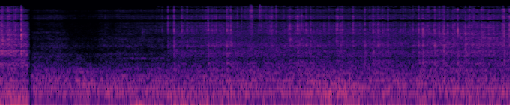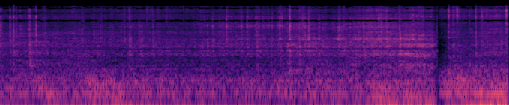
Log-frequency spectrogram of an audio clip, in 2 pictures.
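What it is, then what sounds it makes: Kinetic sand raked with a metal comb. A multi-tine stainless steel comb tool is dragged through a flat, solid rectangular slab of yellow kinetic sand resting on a white surface, raking grooves into it. The result is a steady, grainy scratching and raking rustle with broadband texture, briefly dropping out near the start and again just before the end.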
